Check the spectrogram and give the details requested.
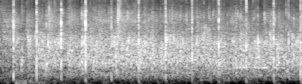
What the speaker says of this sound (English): Let's have another round of applause for Greg Kaminsky.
